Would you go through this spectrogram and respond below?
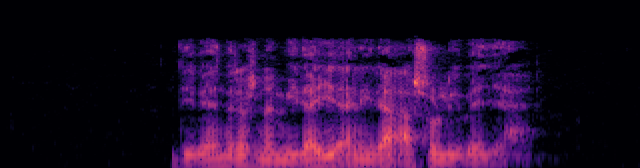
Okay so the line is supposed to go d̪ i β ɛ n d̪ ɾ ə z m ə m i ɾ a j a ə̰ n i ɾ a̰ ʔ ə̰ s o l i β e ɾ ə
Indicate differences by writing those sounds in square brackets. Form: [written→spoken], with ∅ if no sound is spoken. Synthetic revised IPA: d̪ i β ɛ n d̪ ɾ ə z [m→n] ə m i ɾ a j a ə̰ n i ɾ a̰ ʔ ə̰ s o l i β e [ɾ→ʎ] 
